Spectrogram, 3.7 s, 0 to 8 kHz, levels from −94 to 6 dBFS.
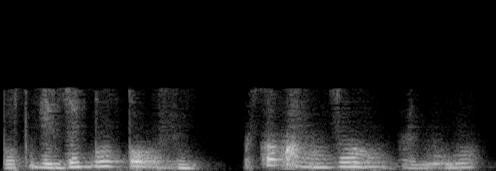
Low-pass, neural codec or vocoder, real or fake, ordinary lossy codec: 7.2 kHz; codec, 44.1 kHz, 0.9 kbps, DAC; fake; AAC, 16 kbps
